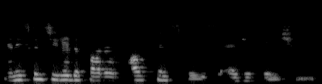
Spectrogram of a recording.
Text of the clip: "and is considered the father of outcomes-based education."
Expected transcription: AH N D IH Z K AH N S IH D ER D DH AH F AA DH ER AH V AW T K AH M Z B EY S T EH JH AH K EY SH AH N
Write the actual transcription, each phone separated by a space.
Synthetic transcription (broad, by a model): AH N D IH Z K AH N S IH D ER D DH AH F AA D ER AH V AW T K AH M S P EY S EH JH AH K EY SH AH N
